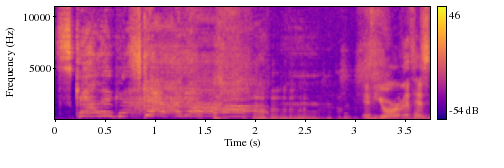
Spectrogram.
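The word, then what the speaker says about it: Skellige: Gosh, it's pronounced Skeleigga.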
